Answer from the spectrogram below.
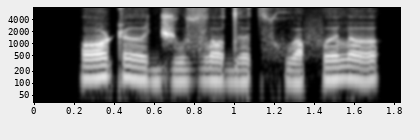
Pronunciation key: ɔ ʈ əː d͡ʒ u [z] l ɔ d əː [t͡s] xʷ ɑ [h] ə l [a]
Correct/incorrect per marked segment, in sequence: correct, correct, incorrect: f, incorrect: ʌ

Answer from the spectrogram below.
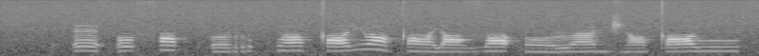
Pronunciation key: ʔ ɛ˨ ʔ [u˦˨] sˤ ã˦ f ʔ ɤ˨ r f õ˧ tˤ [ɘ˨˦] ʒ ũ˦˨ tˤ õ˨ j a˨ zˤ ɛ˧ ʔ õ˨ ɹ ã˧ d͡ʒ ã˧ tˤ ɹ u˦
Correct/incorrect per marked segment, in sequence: incorrect: u˨, correct

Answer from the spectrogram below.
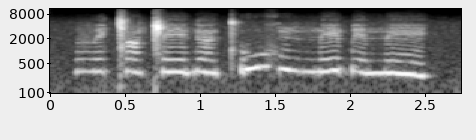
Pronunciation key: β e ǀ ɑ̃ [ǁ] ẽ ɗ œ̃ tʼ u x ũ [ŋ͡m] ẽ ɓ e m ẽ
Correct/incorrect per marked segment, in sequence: correct, correct

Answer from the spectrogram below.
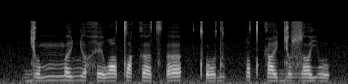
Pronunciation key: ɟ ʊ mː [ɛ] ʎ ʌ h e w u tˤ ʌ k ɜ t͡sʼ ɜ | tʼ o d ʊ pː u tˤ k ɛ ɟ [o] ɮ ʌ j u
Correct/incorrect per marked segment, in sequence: incorrect: ɜ, correct

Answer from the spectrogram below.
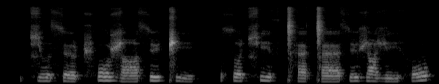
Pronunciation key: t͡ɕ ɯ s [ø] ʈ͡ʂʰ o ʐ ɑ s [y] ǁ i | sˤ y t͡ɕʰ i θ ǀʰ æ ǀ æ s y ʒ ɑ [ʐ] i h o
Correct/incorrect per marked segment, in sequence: correct, correct, incorrect: ʒ

